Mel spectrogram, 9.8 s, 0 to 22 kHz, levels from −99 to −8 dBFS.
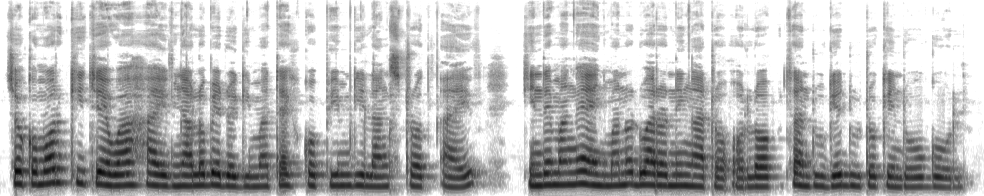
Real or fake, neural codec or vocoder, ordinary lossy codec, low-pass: real; none; none; none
